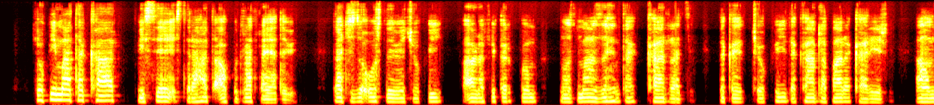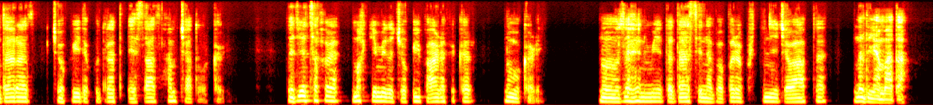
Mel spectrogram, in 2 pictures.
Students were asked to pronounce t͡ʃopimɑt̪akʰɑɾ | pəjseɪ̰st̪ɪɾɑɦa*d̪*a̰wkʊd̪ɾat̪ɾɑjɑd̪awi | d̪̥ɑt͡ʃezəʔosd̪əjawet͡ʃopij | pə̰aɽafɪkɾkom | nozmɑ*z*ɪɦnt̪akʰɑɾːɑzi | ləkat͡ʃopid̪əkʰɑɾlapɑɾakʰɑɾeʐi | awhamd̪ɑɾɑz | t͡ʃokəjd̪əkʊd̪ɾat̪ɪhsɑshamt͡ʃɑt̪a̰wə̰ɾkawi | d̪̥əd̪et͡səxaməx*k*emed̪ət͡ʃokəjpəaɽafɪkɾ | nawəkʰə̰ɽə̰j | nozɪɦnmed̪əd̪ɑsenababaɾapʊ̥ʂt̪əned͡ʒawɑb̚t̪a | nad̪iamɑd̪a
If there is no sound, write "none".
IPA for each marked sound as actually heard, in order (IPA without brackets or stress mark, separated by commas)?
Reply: t̪, z, k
